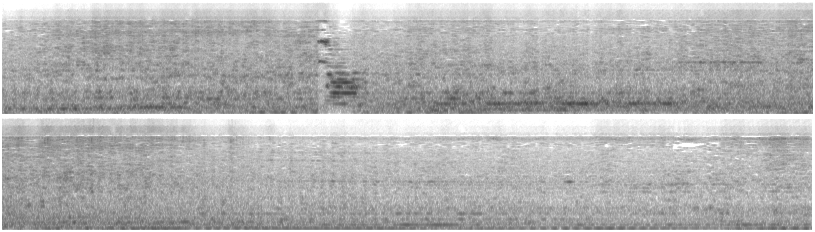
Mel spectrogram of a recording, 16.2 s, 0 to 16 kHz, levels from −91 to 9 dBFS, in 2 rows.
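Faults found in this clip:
Noise suppressor applied to music or sounds, whole clip. Speech-tuned suppressor left active on non-speech audio. Treats sustained tones, ambience and tails as noise. Attacks pass, held material sinks. Level swings around 5 dB, giving audible pumping and thinning.

Sound cut by the noise suppressor, 10.6 to 13.67 s. Same suppressor misclassifies this passage as noise. Drops it about 4 dB below surrounding material. Around two seconds affected in total. Sustained and decaying content sinks, transients mostly survive.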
